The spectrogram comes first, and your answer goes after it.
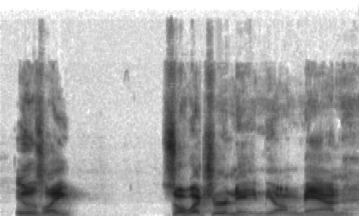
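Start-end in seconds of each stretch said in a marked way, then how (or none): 1.6-3.4 low, grizzled, hardened voice. Recalling a fellow inmate who asked his name, doing the man's grizzled voice. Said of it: "I could do his voice".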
